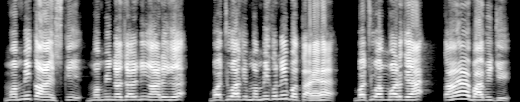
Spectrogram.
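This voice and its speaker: A woman's voice: high voice, fast talker, sharp tone, no echo, clean studio sound. A woman voicing a nosy, gossiping male neighbour in a cartoon comedy, over-sympathetic.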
